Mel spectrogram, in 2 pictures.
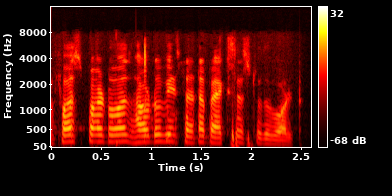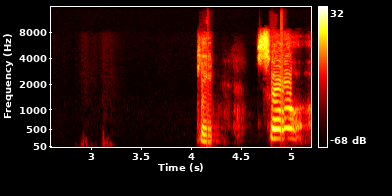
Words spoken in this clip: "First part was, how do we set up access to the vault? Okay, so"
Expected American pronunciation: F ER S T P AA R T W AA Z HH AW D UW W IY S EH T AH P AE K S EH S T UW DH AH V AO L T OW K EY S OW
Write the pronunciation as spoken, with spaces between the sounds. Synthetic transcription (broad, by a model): F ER S T P AA R T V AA Z HH AW D UW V IY S EH T AH P AE K S EH S T UW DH AH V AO L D OW K EY S OW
